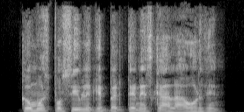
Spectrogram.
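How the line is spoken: Quiet question. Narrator (Spanish): preguntó Harry, también en voz baja

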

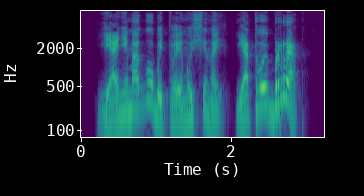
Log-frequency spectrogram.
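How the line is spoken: Yelling. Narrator (Russian): заорал

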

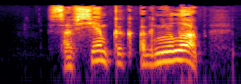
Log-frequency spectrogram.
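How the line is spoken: Squeaking. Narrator (Russian): пискнул Шустрик

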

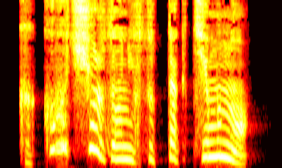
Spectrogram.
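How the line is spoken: Cursing through gritted teeth. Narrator (Russian): ругался Андрей сквозь зубы

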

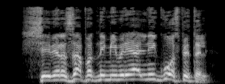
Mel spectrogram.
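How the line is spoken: Yelling. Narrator (Russian): завопил я

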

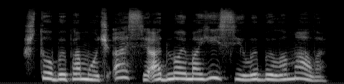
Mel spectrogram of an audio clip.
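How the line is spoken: Quiet start. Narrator (Russian): тихо начала

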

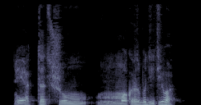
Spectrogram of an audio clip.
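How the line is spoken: Anxious whisper. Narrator (Russian): встревоженно прошептал Ларри

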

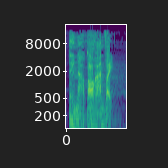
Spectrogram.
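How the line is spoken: Startled shout. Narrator (Vietnamese): Trần lão gia giật mình quát lên

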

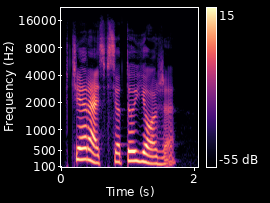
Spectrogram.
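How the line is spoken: Muffled, hollow, weary voice. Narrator (Russian): Глухо, как из бочки опостылевший говор Бакоты

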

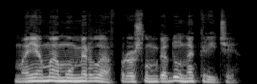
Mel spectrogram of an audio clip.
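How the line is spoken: Sharp reply. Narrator (Russian): резко ответил Билли

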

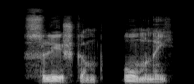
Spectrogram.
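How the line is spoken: Quiet reply. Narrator (Russian): тихо отозвался Макнапс

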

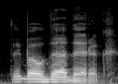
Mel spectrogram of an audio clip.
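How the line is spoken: Tired. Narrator (Russian): устало сказал

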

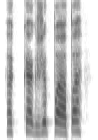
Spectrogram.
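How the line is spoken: Sobbing. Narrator (Russian): всхлипнул он

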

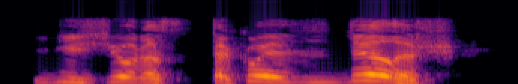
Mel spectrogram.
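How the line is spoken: Strangled moan. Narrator (Russian): сдавленно простонал Кощей

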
